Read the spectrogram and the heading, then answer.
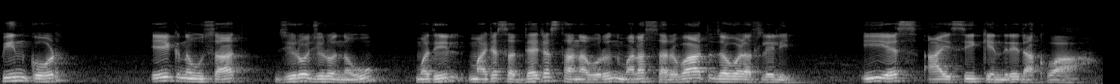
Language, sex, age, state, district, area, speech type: Marathi, male, 30-45, Maharashtra, Raigad, rural, read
